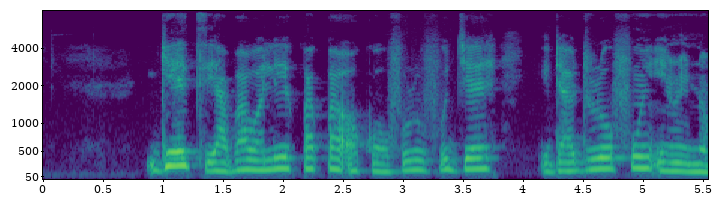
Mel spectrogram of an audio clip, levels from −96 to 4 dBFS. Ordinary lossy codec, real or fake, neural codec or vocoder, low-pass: none; real; none; none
